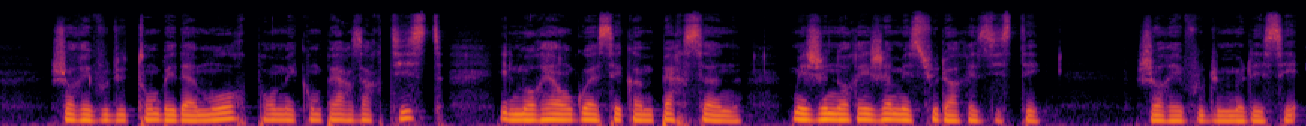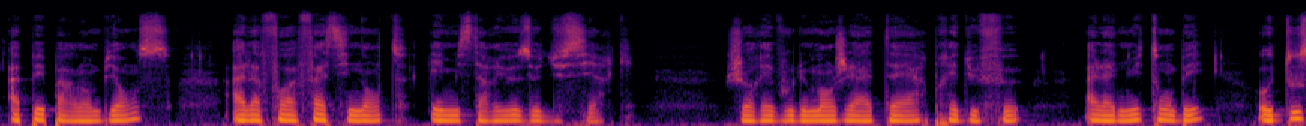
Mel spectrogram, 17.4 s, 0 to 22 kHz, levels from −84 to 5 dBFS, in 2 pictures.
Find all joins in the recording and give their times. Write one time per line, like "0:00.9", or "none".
0:07.5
